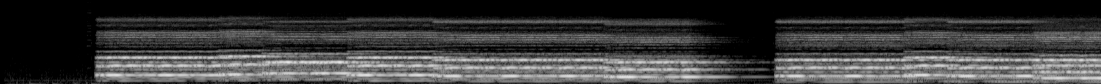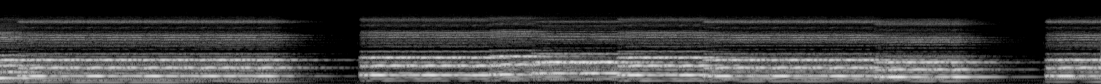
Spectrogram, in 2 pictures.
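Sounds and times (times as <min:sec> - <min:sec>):
soprano singing: 0:01.0 - 0:22.0.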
